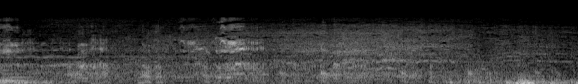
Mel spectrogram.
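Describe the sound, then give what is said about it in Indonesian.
A dense, chaotic din of a herd of pigs squealing and grunting together as they rush toward the edge of a cliff, with sharp high squeals rising above a steady rumbling mass of noise that swells near the middle and end. “Dan kawanan babi itu laju belahi menuju ke tepi jurang.”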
